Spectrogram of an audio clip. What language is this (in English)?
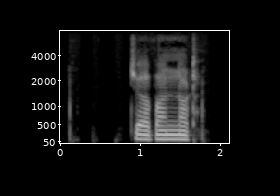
Kalkoti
